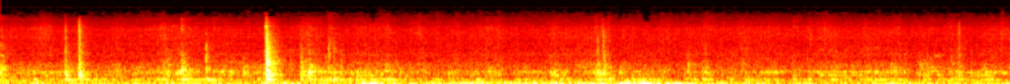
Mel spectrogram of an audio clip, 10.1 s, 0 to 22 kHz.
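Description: Sewer inspection camera's push cable being hauled back through the pipe and fed onto its reel: a steady rumble with a few sharp clicks, the loudest a little under 3 s in.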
